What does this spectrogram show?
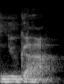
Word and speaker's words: Nougat: You know, by the way, just real quick, I was in France last week, and it's Nougat.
